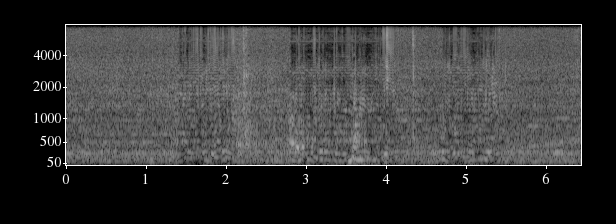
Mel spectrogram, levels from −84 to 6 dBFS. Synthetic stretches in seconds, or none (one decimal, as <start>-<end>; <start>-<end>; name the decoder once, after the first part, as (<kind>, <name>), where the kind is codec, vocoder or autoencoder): 1.4-2.1 (vocoder, BigVGAN v2); 2.8-4.1; 4.7-5.4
